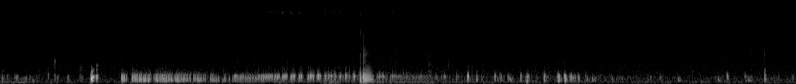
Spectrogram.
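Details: Stomach growling after 76 hours of fasting: long, low gurgling rumble with bubbling pops fading into scattered smaller gurgles; borborygmi of an empty stomach.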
